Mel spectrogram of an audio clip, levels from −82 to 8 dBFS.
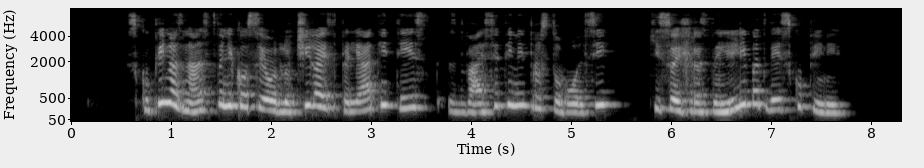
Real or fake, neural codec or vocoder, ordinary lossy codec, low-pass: fake; codec, 16 kHz, 8 kbps, FreqCodec, larger model; none; 7.2 kHz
